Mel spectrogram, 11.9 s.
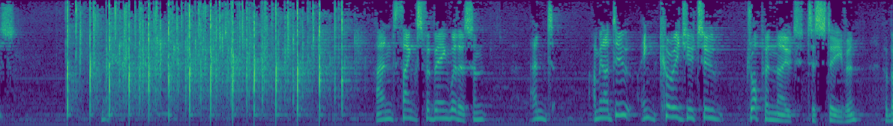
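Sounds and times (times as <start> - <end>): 
speech: 0.0 - 0.3, 1.4 - 1.6, 5.0 - 11.9
hand clapping for a discussion panel: 0.8 - 4.9.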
